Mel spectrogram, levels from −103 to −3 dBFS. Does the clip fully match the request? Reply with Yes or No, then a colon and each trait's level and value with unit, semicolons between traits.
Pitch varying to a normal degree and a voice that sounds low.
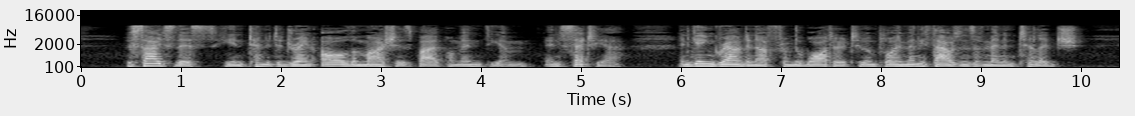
No: narrow, 2.2 semitones; low, 115 Hz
